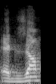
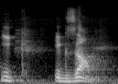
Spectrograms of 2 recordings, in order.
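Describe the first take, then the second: First: The first syllable starts with an 'eg' sound. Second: The first syllable starts with an 'ig' sound. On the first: The speaker calls it wrong. "यह एग्जाम नुह" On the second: The speaker calls it right. "इक एग्जाम मोर एग्जाम"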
